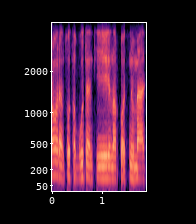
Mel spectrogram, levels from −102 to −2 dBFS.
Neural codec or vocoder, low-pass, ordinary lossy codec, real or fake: codec, 16 kHz, 16 kbps, FunCodec, trained on Chinese and English, 50 frames a second; 3.6 kHz; Opus, 16 kbps; fake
